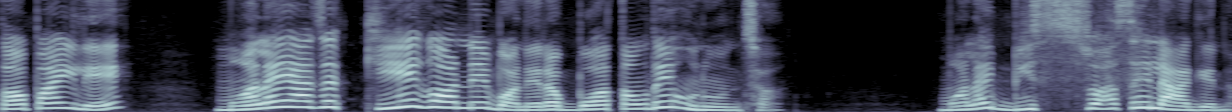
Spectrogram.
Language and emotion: Nepali, disgusted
